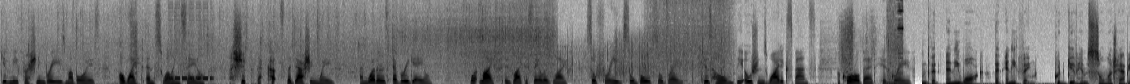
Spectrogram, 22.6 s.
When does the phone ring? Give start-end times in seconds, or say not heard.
3.4-4.3, 17.7-18.1.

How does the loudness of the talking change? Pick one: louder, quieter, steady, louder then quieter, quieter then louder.
steady.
